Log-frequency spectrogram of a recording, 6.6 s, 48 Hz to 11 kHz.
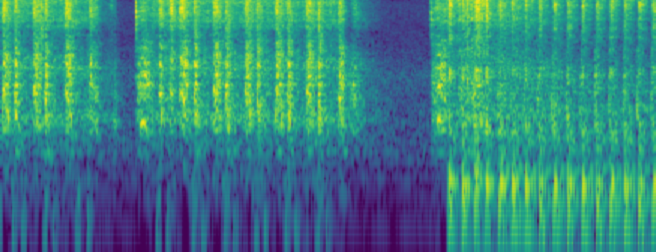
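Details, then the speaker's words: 1983 Honda VT750 motorcycle's first start after a top-end rebuild and modifications, on choke with starter fluid sprayed; starter churns in uneven bursts, catches after a pause, then settles into a loping, steady twin beat; some oil burning afterward, called normal; normal start and choke idle. "turn the key over i'm still [ __ ] nervous he went like i heard the engine turn over which is so [ __ ] great"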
